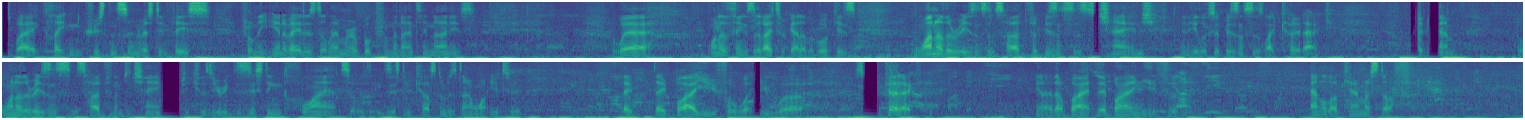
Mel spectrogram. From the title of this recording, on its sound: Walk And Talk, Sofia, Bulgaria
